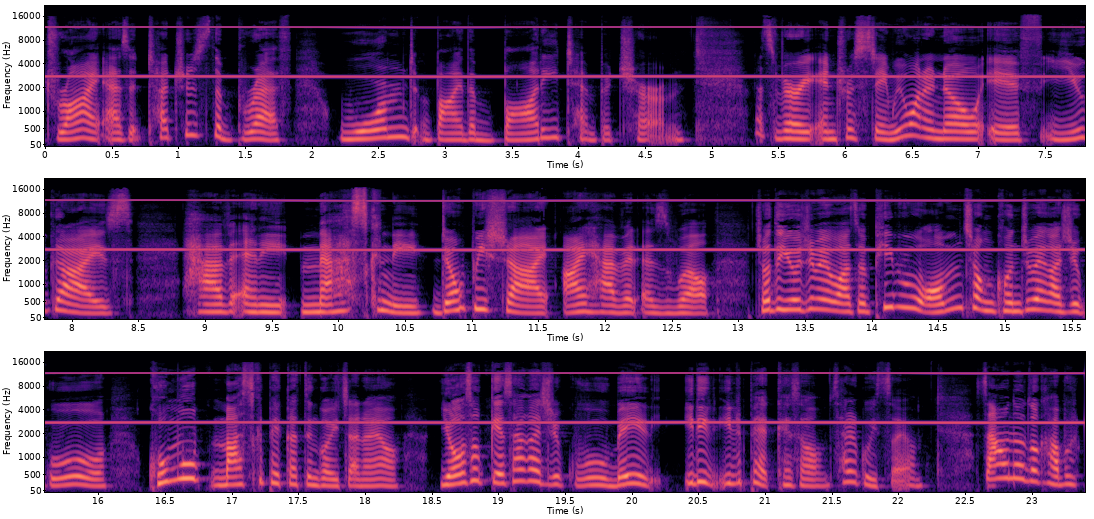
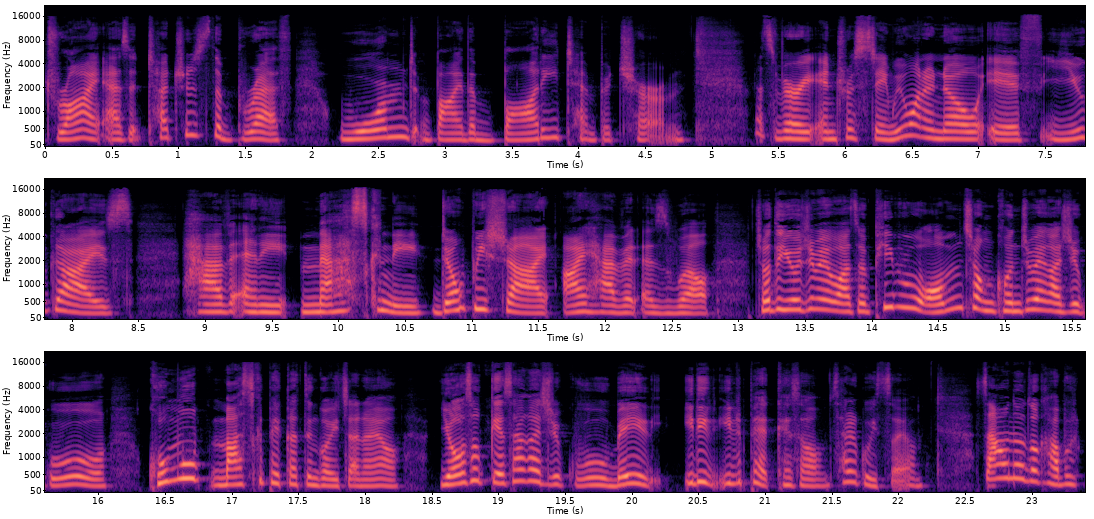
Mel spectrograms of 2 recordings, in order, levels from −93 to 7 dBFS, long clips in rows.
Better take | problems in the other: second | high-pitched whine; loud; throughout; 2.5 kHz, 7 dB below the speech

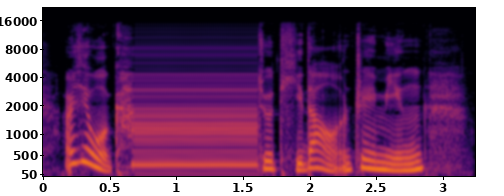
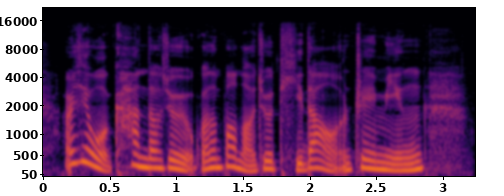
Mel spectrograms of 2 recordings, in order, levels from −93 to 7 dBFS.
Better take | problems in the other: second | audio freezing; at 0.5 s for 1 s

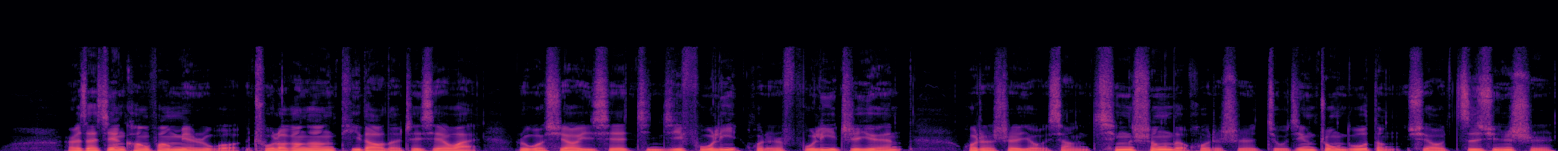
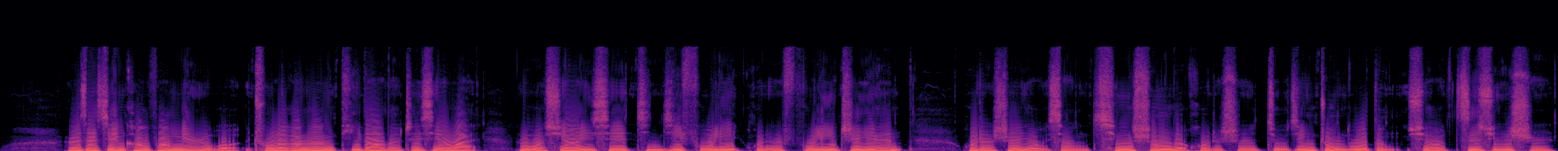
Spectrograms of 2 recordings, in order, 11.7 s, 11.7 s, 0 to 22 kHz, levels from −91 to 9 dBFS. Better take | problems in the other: first | distortion; heavy; 5 dB below the speech

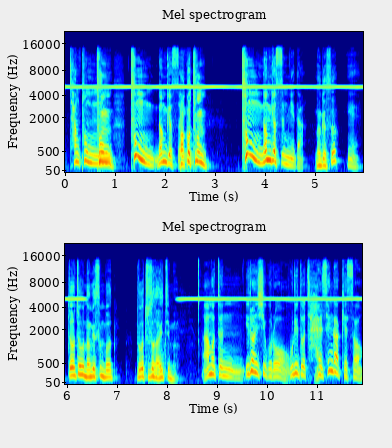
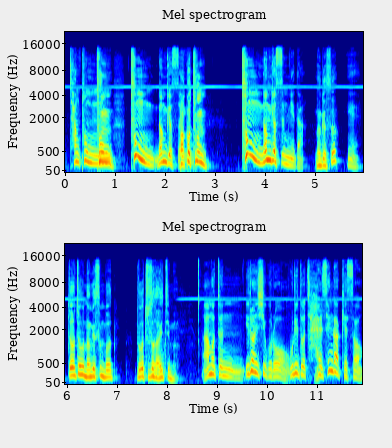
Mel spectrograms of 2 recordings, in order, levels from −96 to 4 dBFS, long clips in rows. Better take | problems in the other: second | high-pitched whine; loud; until 6.5 s and from 8 s on; 5 kHz, 9 dB below the speech; faint in the second

